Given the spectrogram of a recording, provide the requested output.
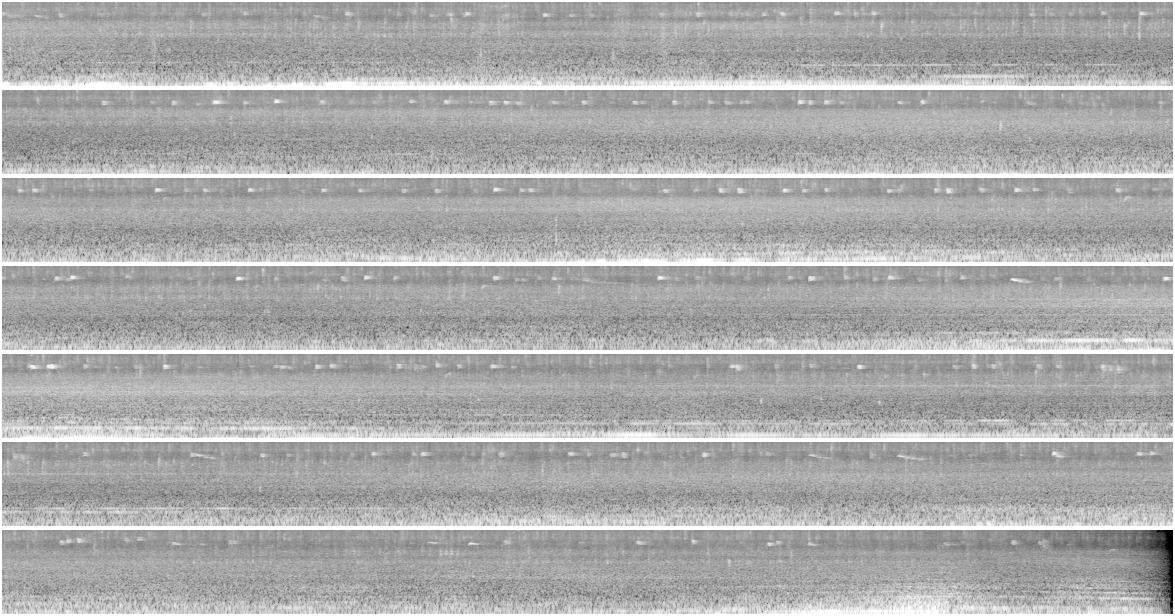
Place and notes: kinzweiler, kinzweiler burg, am teichzufluss
ein kleiner flacher burgteich am nachmittag, das plätschern des offenen teichzuflusses, verkehrsgeräusche im hintergrund
soundmap nrw: social ambiences/ listen to the people - in & outdoor nearfield recordings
